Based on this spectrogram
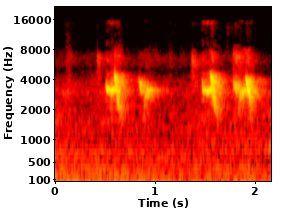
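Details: Red-whiskered bulbul in competitive singing, a bird chosen as a decoy, near Long Thành: four loud, bright whistled notes around 3k, in two pairs about a second apart, over quiet background.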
